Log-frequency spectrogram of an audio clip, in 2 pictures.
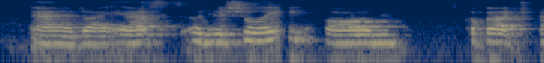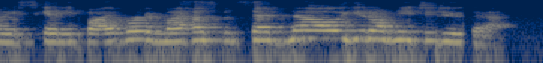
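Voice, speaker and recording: A woman with an unremarkable speaking voice and fairly high pitch talks in an American accent at a fairly slow pace, with ordinary pitch variation. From USA. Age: 60s. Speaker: business team member. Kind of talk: testimony.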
